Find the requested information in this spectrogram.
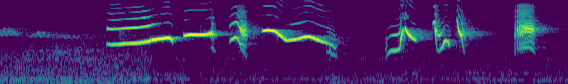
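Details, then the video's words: Female oriental magpie-robin, freshly caught from the wild, singing to stimulate male birds. A rising whistle, a steady note and a wavering slurred phrase are followed by rapid chips and one harsh final note. "Choè than mái bổi lên giọng hót kích trống cực chất"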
